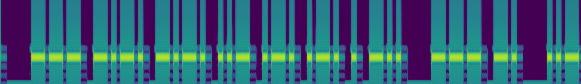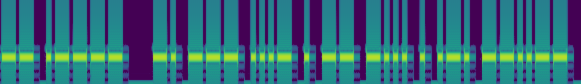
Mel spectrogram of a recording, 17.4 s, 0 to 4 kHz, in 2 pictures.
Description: Morse code, heard as a keyed tone, about 18 wpm, 750 Hz. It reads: OCCURRED ON 21 NOVEMBER,
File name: Archive / 18 WPM / 18WPM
